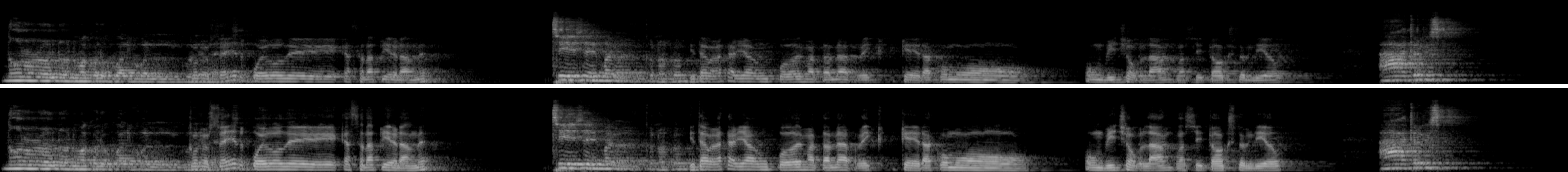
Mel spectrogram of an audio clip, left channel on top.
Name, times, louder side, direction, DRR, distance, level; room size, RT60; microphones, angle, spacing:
voice 1, 0.0-2.5 5.5-6.8 13.8-14.4, right 1 dB, 5° right, -2 dB, 4.0 m, -28 dB
voice 2, 1.9-4.3 6.9-8.7 9.0-10.3 10.9-12.8, right 5 dB, 80° right, 9 dB, 0.4 m, -28 dB
23.5 x 21.0 x 2.3 m, 1.2 s
head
